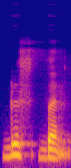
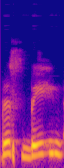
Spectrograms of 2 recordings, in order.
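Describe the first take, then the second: First: The final syllable is a reduced 'bun' sound. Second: The final syllable is a full 'bane' sound. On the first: The speaker calls it right. "Pronounce ചെയ്യേണ്ടത് ബ്രിസ്ബൻ ആണ്" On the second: The speaker calls it wrong. "Spelling വെച്ച് നോക്കുകയാണെങ്കിൽ ബ്രിസ്ബെയിൻ ആണ്"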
